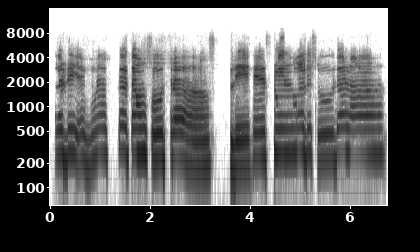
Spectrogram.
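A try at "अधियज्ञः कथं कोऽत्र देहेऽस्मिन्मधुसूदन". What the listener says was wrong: ಸರಿ ಬಂತು ಹರೇ ಕೃಷ್ಣ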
